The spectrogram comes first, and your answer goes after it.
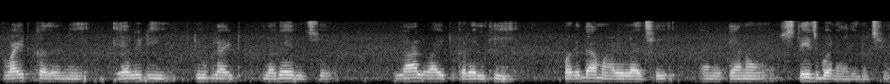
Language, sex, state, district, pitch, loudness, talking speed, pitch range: Gujarati, male, Gujarat, Gandhinagar, 140 Hz, -16 LUFS, 130 wpm, 135-145 Hz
